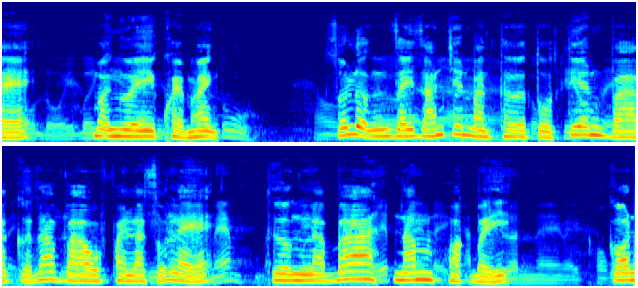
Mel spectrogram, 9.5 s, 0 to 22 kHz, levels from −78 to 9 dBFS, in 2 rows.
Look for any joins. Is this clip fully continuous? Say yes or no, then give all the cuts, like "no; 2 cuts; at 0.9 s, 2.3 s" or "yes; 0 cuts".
yes; 0 cuts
